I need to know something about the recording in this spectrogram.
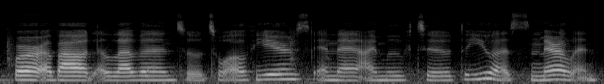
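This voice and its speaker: A young woman from Cameroon, an international college student, talking quickly in a documentary interview, laughing softly now and then. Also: medium pitch, flat delivery, gravelly, faint music behind. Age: young adult. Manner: talks fast with soft laughs.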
